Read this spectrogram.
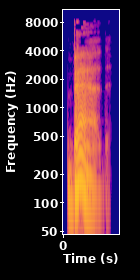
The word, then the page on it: bad: American English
